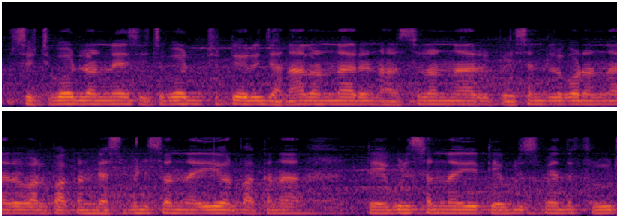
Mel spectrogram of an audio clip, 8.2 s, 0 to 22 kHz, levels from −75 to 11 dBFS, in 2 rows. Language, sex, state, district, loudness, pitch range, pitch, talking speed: Telugu, male, Andhra Pradesh, Visakhapatnam, -23 LUFS, 120-130 Hz, 125 Hz, 185 wpm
